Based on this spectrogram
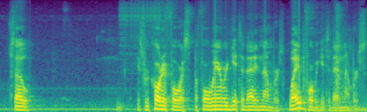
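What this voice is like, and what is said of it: Regional rural American accent. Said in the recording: “my Heaton County accent”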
